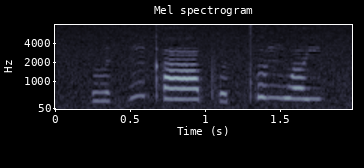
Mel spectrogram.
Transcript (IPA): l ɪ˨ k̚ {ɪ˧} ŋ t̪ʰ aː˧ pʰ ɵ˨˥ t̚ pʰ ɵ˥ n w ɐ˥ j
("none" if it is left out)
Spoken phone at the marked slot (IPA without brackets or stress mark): ɪ˥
